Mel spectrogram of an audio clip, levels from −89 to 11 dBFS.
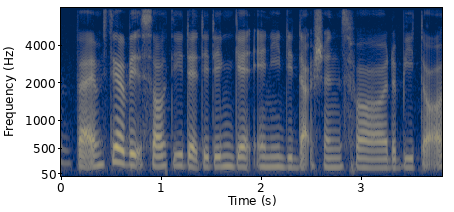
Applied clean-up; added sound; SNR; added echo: none; none; none; none.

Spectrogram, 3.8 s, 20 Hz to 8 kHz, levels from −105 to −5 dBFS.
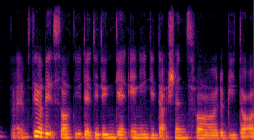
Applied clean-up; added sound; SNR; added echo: neural mask model DeepFilterNet 3.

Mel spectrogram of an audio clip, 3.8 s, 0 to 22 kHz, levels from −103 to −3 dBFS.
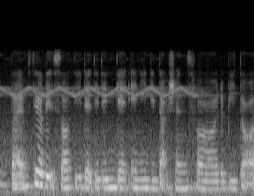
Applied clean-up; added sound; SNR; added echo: none; Alarm; 19 dB; reverberation time 0.3 s.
